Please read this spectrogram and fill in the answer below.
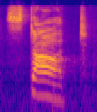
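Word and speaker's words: start: उसे हम कहते स्टार्ट स्टार्ट इसे आर भी साइलेंट होता है स्टार्ट स्टार्ट नहीं बोलते स्टार्ट ओके ठहरना मीस स्टे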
